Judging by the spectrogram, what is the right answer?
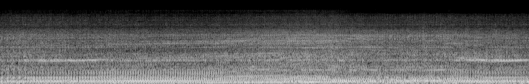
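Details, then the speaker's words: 1995 Honda XR80R 80cc single, the identical properly running comparison bike, full throttle over a 100-yard run: note climbs cleanly and strongly without stumbling or popping, power all through the throttle; normal acceleration. "It's a totally different driving experience. You know, lots of power all the way through the throttle. Just more power in general."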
